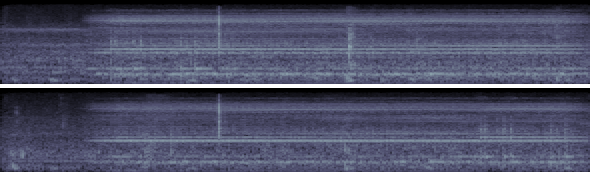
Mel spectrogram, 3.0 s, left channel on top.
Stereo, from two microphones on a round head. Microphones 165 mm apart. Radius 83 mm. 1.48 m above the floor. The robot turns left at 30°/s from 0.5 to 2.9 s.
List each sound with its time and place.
1.1 s a crack: 5° right (ahead or behind), 1.4 m; by 1.2 s centre (ahead or behind), 1.4 m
